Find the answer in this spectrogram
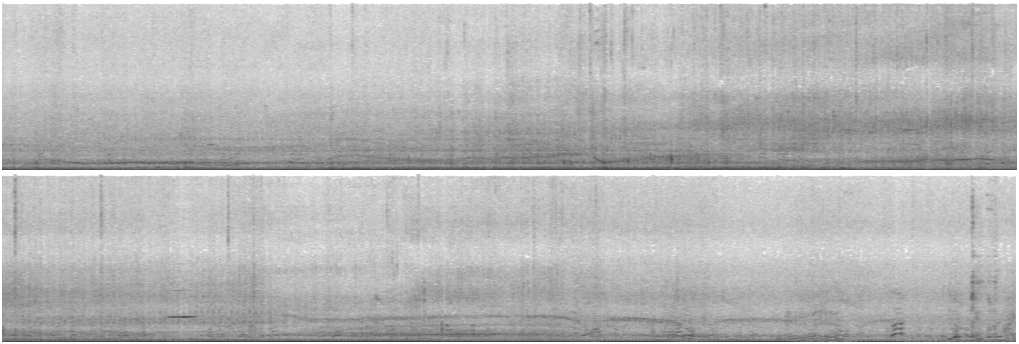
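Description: Crowd chatter from many people over a loud, steady low rumble that breaks up in the last few seconds.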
